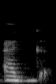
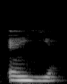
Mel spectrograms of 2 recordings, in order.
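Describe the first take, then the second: First: The word ends with a hard g sound. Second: The word ends with a y-like sound. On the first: This is the unpalatalized, Scandinavian-style form. The speaker calls it wrong. "this is not pronounced as ag" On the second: This is the palatalized Old English form. The speaker calls it right. "but as a, because the ga, has been palatalized"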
